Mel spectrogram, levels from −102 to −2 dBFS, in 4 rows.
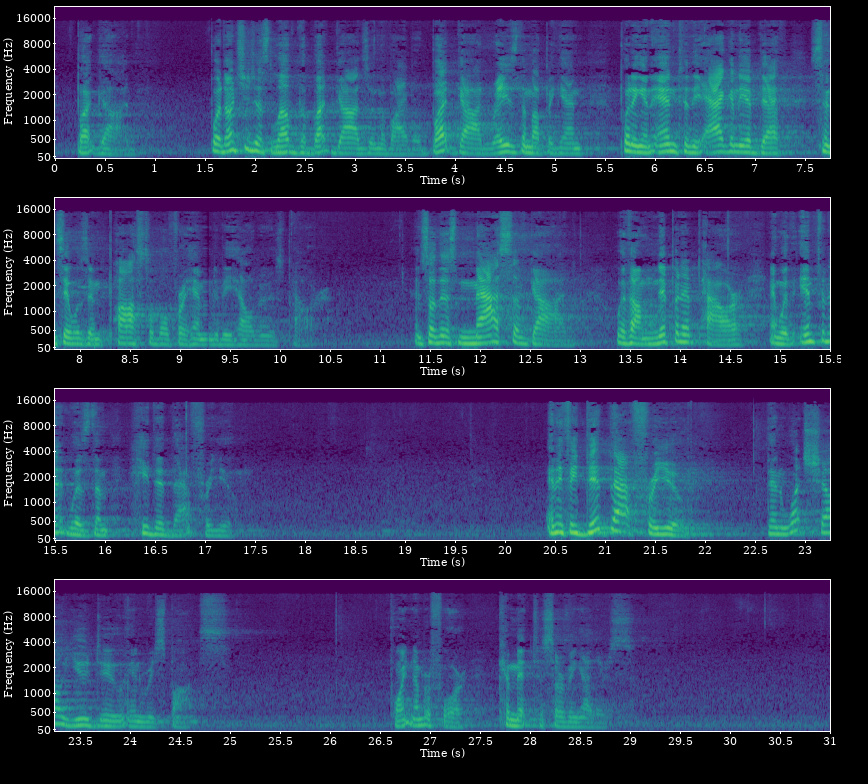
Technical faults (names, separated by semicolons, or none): repeated stalls (stutter); jitter buffer slow-down; jitter buffer speed-up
